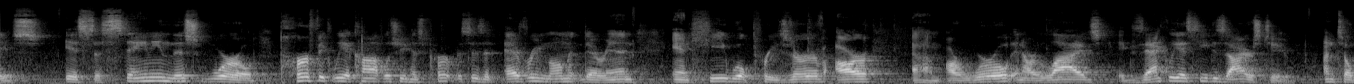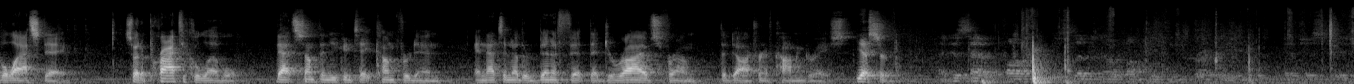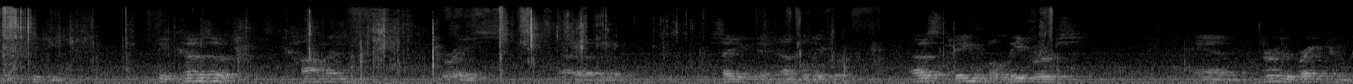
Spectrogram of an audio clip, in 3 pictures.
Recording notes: A lesson delivered to the Adult Sunday School class at First Baptist Church-Inez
